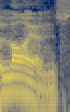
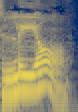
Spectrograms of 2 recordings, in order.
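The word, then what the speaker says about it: Lyon: French name's wrong like if I said I'm going to go all lions they' say oh don't be so common it's Leon and then you'll ask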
